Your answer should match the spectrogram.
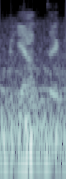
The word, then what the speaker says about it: Piątek: Yes, he's called Piątek, not Piątek, although that's how you write it. Polish pronunciation is one of the big riddles, or the big mysteries. In Europe, I say, because you never pronounce it how it's written.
